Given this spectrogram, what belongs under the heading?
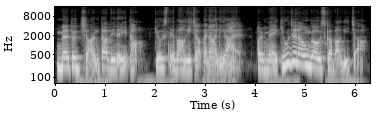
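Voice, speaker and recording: A woman's voice: on the low side, a little slow, vocal fry, a little mellow, lo-fi sound, pitched below the performer's own voice. A woman voicing a jealous, scheming male orchard owner in a dramatic children's storybook manner. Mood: defensive denial.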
